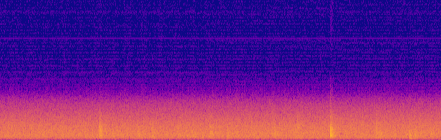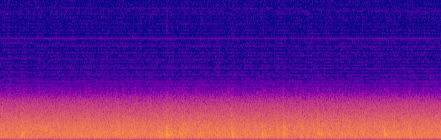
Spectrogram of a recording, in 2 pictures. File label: store walking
